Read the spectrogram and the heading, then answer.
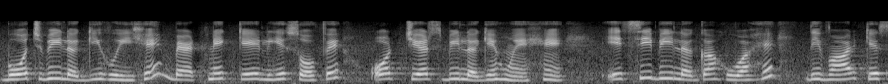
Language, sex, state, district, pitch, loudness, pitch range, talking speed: Hindi, female, Punjab, Pathankot, 240 Hz, -15 LUFS, 220-260 Hz, 140 wpm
